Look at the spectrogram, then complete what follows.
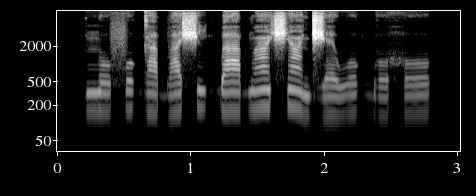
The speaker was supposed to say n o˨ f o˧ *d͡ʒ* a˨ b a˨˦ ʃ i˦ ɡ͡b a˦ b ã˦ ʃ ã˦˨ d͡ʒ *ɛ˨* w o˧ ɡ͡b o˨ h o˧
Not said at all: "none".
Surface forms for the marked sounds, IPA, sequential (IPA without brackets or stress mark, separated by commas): ɡ, ɛ˨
